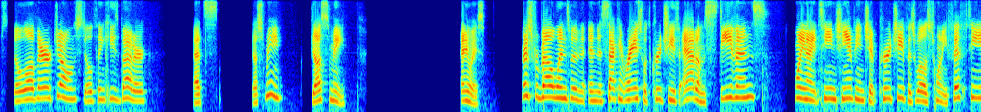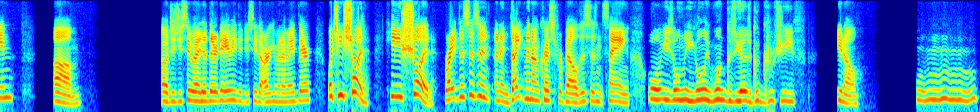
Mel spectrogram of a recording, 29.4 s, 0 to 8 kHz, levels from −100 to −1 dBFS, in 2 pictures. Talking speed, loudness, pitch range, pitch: 170 wpm, -20 LUFS, 205-260 Hz, 230 Hz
